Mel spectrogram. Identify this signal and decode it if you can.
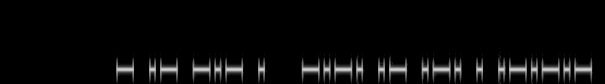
Morse code, heard as a keyed tone, about 22 wpm, 700 Hz. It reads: TAKE CARE.
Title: Sentences from Top 1000 Words - Review Part 1 - 22wpm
